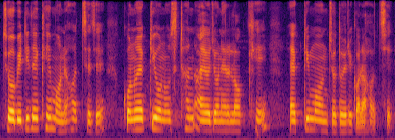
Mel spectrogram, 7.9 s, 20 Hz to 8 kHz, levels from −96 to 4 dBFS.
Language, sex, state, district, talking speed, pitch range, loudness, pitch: Bengali, male, Tripura, South Tripura, 115 wpm, 155-180 Hz, -17 LUFS, 165 Hz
